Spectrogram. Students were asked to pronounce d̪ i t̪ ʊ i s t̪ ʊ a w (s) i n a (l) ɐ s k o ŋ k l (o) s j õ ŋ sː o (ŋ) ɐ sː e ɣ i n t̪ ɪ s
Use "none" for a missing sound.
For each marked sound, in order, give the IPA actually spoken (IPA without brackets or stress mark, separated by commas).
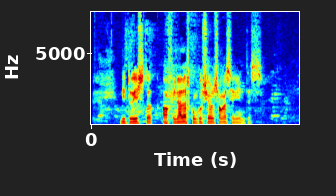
f, l, u, ŋ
